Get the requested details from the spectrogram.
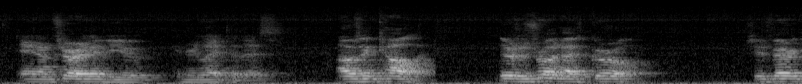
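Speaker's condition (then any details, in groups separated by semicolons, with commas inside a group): Cerebral palsy, spastic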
